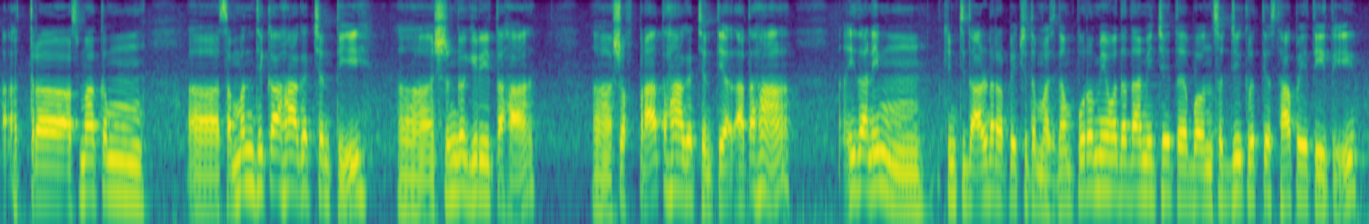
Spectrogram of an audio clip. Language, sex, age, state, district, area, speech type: Sanskrit, male, 30-45, Karnataka, Chikkamagaluru, urban, spontaneous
